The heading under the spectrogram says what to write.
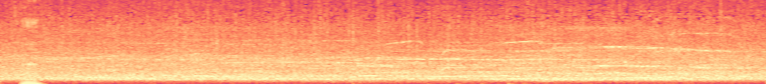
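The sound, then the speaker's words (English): A large wrestling arena crowd roars and cheers as a wrestler is tagged into the match, a dense, unbroken wash of noise that stays loud and steady throughout, with a brief voice cutting in at the very start. “All Arn had to do was back up and tag in Flair, and the crowd went wild. They are on fire for Flair here.”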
